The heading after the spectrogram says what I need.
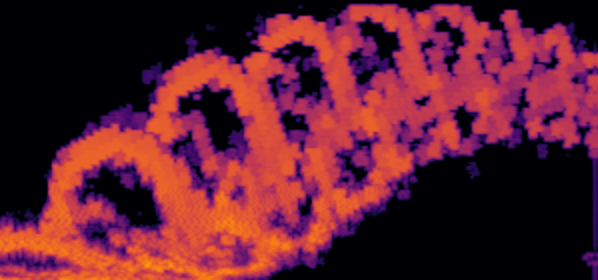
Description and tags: Made with image synth, supposed to be spatial...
